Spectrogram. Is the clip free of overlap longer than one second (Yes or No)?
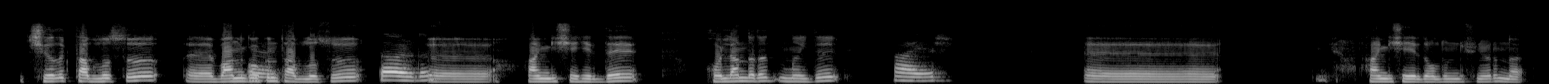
Yes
